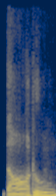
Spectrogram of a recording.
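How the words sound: It is said in an American accent.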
